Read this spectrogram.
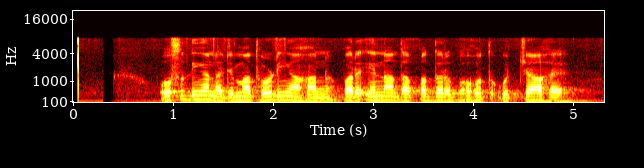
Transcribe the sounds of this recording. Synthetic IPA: ʊsd̪ijãːnəd͡ʒmãːt̪ʰoːɽɪjãːɦənpəɾɪnãːd̪aːpəd̪əɾbəɦʊt̪ʊtːʃaːɦɛː

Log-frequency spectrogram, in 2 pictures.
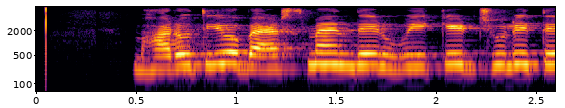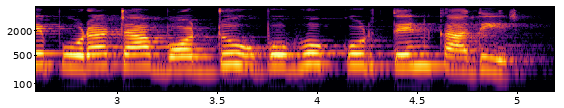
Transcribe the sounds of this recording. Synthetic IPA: bʱaɾot̪iobɛɾsmɛnd̪eɾwikeʈ̚d͡ʑʱulit̪epoɾaʈabɔɖːoupobʱoɡ̚koɾt̪enkad̪iɾ

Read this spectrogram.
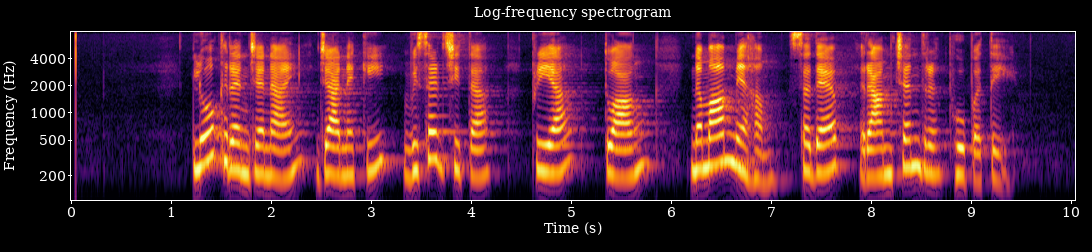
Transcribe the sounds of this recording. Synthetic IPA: loːkɾɐɲd͡ʒɐnaːjd͡ʒaːnɐkiːʋisɐɽd͡ʒit̪aː | pɾijaːt̪ʋaːŋɡ | nɐmaːmjɐɦɐmsɐd̪ɛːʋɾaːmt͡ʃɐnd̪ɾɐbʱuːpɐt̪eː

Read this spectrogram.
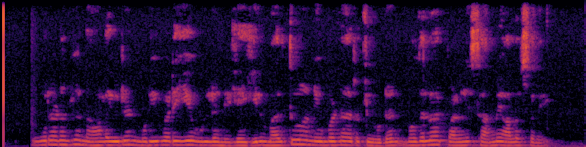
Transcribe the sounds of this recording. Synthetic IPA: ʊːɾɐɽɐŋɡ̪ɯnaːɭɐjɯɽɐnmʊɽɪʋɐɽɐjɐʊɭːɐnɪlɐjɪlmɐɾɯt̪ːuːɐnɪmbɐnːaɾɯkɐjɯɽɐnmʊðɐlʋɐːɾpɐɻɐnɪsaːmeaːloːsɐnɐɪ

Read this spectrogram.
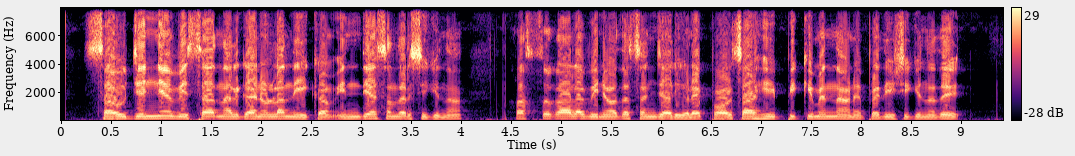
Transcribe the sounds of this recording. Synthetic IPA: sɐwd͡ʑɐnjɐʋisɐnɐlkaːnuɭːɐniːkʰːɐmʔḭnd̪jɐsɐnd̪ɐrɕikʲːunːɐ | krɐst̪uɣaːlɐʋino̞ːd̪ɐsɐɲd͡ʑaːɾiɣɐɭe̞pro̞ːlsaːɦipːikʲːume̞nːaːɳɨprɐðiːʂikʲːunːɐðɨ

